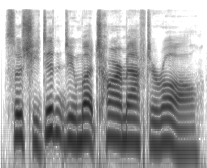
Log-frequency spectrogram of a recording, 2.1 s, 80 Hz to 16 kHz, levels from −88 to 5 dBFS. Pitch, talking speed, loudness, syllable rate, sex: 185 Hz, 230 wpm, -16 LUFS, 4.6 syllables/s, female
